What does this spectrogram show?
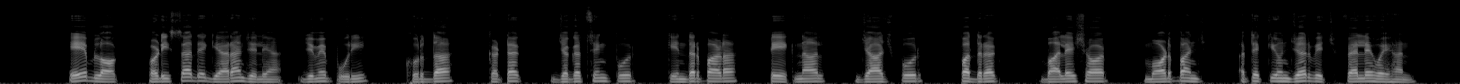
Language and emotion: Punjabi, neutral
